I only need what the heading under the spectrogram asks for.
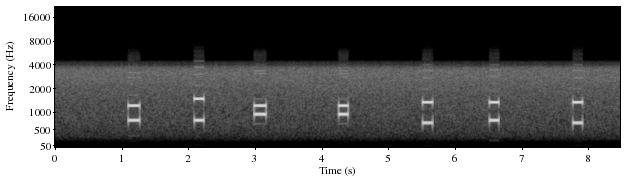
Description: DTMF, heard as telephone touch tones, dialled by hand, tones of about 160 ms. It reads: 4 6 * * 2 5 2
